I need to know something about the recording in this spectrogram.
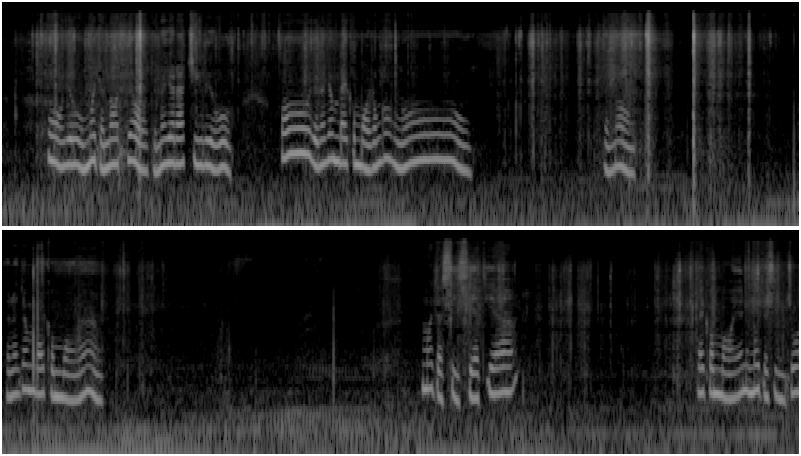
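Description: Plastic bags crinkle and rustle under a hand.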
